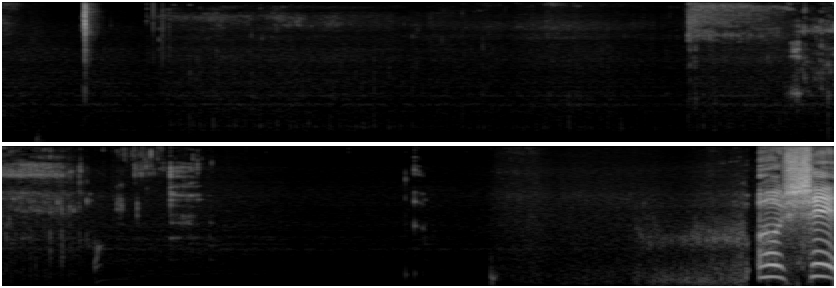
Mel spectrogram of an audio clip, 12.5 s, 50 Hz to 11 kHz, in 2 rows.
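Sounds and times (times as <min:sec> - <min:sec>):
water bubbling in a bong being hit: 0:05.2 - 0:07.8
speech: 0:12.0 - 0:12.4.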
